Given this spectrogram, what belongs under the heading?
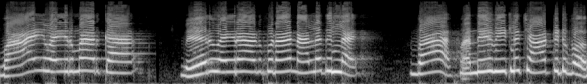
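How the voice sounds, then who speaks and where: Cartoon village mother, bossy and scolding, Kanyakumari accent, very high, shrill voice, a woman puts her on. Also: moderate pace, sharp tone. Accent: Kanyakumari Tamil. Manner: scolding, ordering people about.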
